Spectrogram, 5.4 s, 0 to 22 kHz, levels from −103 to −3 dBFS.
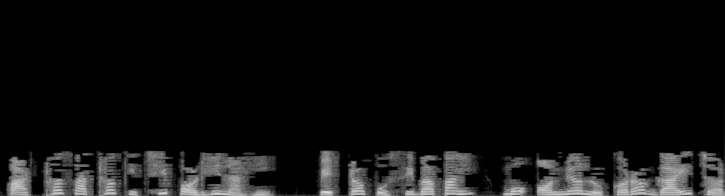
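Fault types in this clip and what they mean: MP3 compression: heavy, likely low-bitrate MP3 coding strips everything above 5 kHz and lets weak frequency lines flicker between frames, giving the speech a watery, swirly quality. A spectrogram shows a flat ceiling at 5 kHz with patchy, blotchy energy below it.
Pre-echo: quantisation noise spread across a transform block leaks ahead of sharp onsets, so a short hiss precedes the attack, which sounds blunted. On the waveform and spectrogram, broadband smear appears before the onset: 58 ms at 1.03 s, 24 ms at 2.61 s and 3.14 s.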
